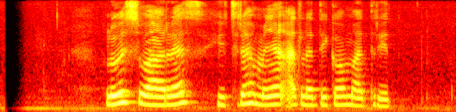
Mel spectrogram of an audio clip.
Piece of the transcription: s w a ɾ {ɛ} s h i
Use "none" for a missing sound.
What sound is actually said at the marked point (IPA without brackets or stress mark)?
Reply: ɛ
